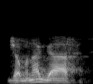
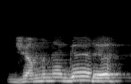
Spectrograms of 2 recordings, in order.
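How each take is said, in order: First: The word ends on the r consonant. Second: The word ends with a final a vowel. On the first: This is how people say it in everyday use. "Mas como você fala Jamnagara na prática?" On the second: This is the name as it is written. "a cidade chama Jamnagara"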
